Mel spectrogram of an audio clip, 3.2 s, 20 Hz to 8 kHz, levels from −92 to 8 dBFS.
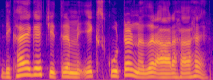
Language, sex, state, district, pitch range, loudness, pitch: Hindi, male, Assam, Kamrup Metropolitan, 145-185 Hz, -14 LUFS, 165 Hz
